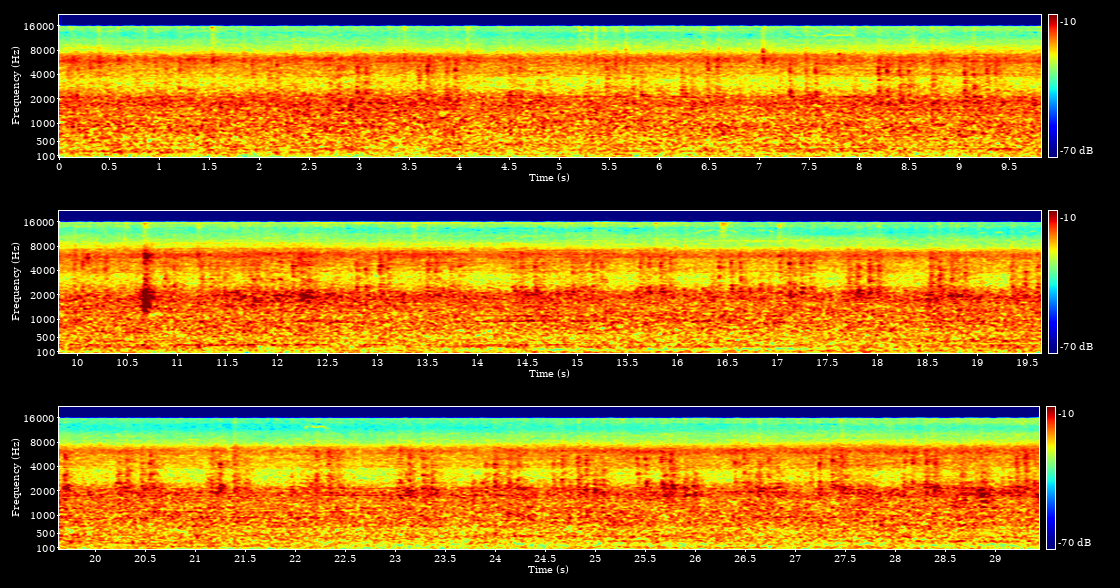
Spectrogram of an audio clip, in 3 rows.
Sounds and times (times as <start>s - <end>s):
Train: 0.0s - 29.4s.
